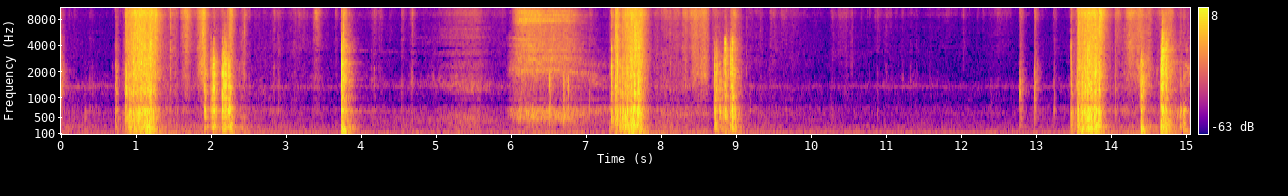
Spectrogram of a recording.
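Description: Tarot cards are shuffled by hand in several separate bursts of crisp riffling and flicking, close and clear, with quiet gaps between them and a faint steady hum underneath.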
